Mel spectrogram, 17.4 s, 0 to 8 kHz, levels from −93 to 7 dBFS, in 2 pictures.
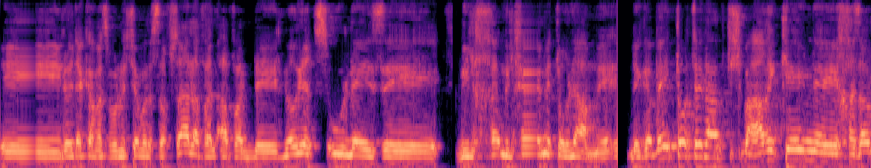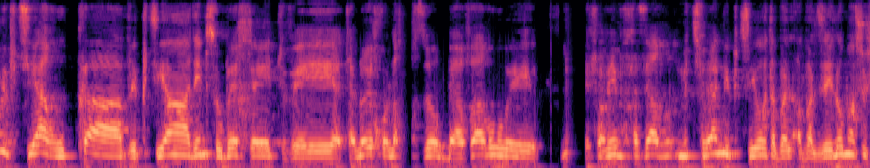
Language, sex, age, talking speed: Hebrew, male, 50-69, 140 wpm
